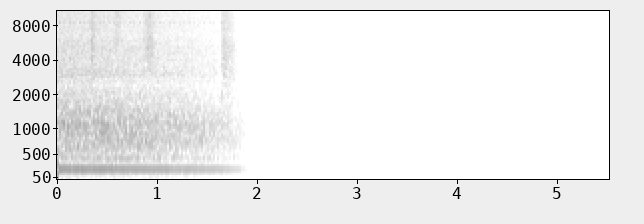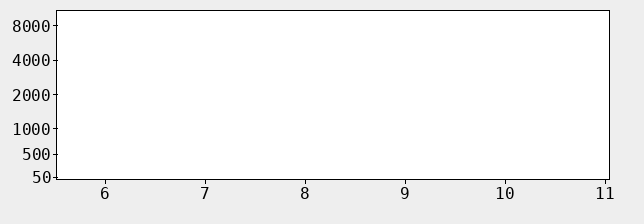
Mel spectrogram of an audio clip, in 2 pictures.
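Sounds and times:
steady low hum: 0:00.0 - 0:01.9.

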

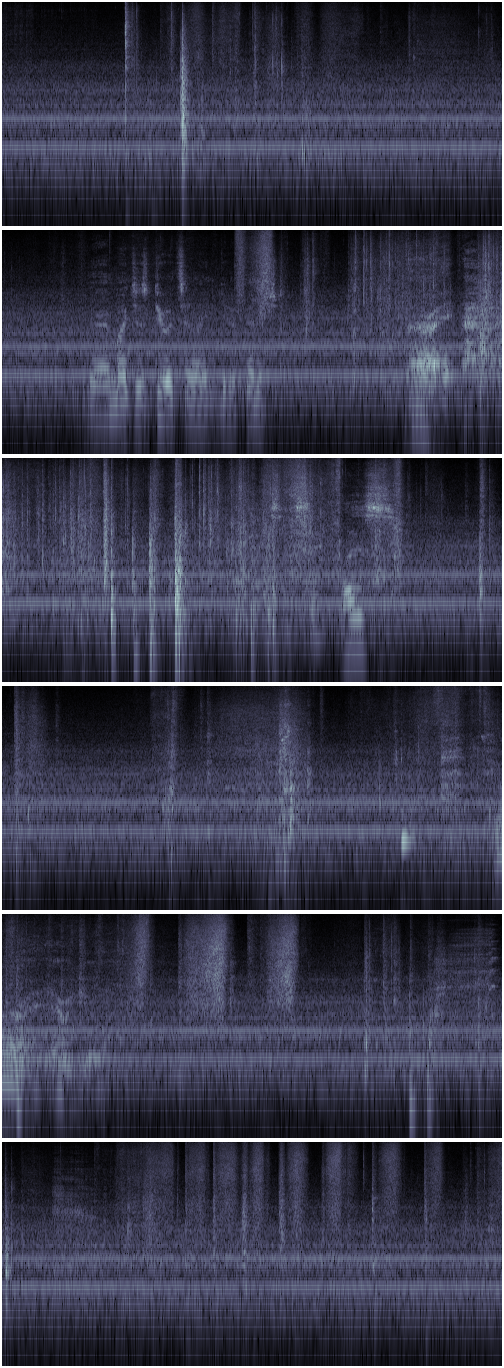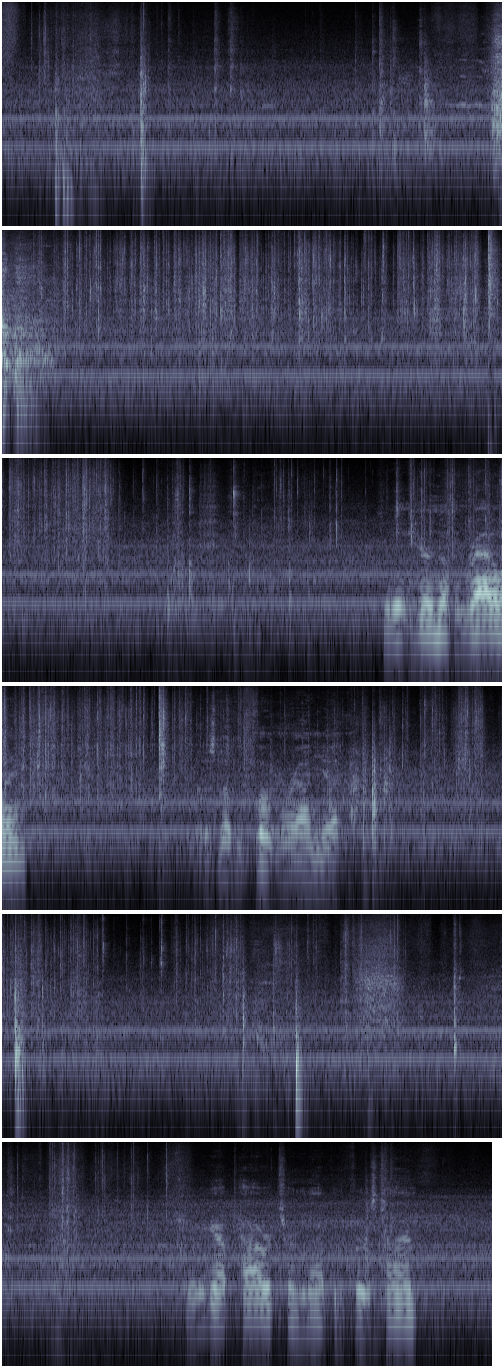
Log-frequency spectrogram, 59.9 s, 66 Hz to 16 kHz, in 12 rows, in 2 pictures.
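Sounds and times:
power cord being unwrapped: 0:01.2 - 0:03.0, 0:07.9 - 0:13.8, 0:30.2 - 0:30.8, 0:34.9 - 0:54.1, 0:55.1 - 0:56.8
plastic bag rustling: 0:01.7 - 0:03.4, 0:07.4 - 0:14.2, 0:29.8 - 0:31.3, 0:34.9 - 0:54.5, 0:55.1 - 0:56.9.

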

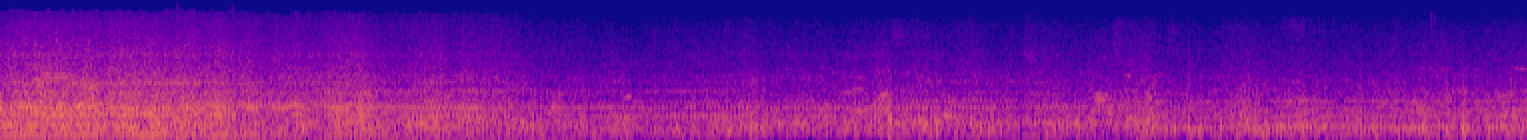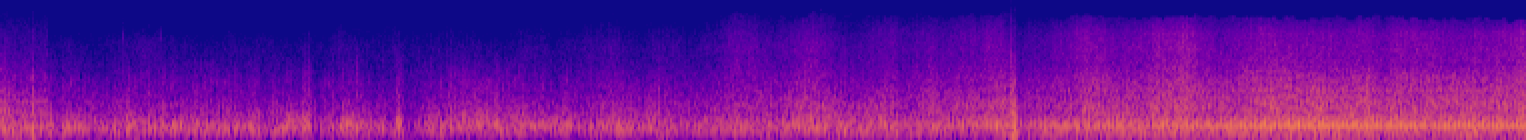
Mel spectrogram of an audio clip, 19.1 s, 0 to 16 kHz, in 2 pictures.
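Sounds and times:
outboard motor running: 0:00.0 - 0:19.0
rushing water: 0:00.0 - 0:19.0
wind on microphone: 0:00.0 - 0:19.0.

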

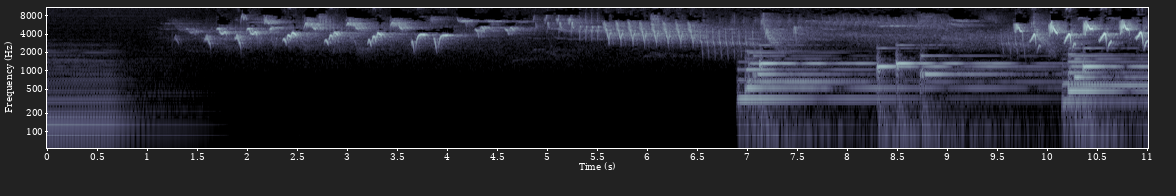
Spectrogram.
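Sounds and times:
songbird chirping and trilling: 0:01.1 - 0:11.0.

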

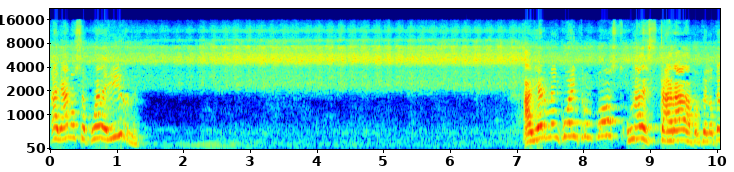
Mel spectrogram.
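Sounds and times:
high-pitched hiss-like drone: 0:00.0 - 0:10.0.

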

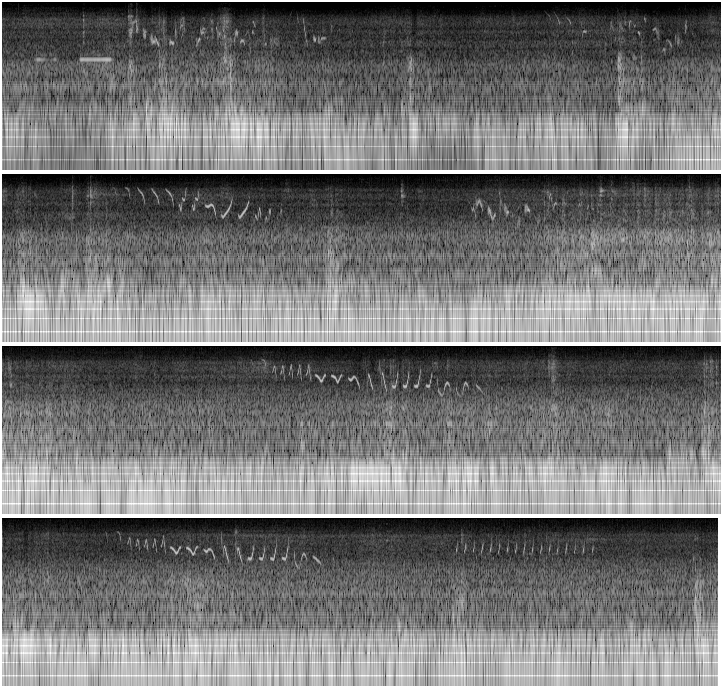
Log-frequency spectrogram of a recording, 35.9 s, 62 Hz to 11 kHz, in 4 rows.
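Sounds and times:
excavator diesel engine: 0:00.0 - 0:35.9
truck engines idling: 0:00.0 - 0:35.9
high falling chirps: 0:10.5 - 0:13.0, 0:13.8 - 0:17.7, 0:20.9 - 0:24.1, 0:28.2 - 0:31.6, 0:32.4 - 0:34.5.

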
